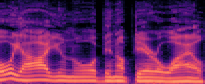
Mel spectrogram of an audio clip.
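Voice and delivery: Canadian way of talking, put on. Host answers whether he has ever lived in Wisconsin, in a Canadian accent. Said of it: "I don't know what accent that was. Canadian, I think".

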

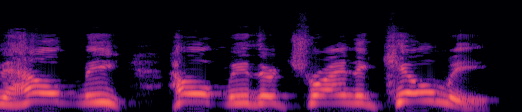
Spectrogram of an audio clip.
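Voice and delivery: desperate, frantic, half-yelled pleading. Retelling how a man held down on the ground at gunpoint called out, imitating a man screaming. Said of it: "And he's screaming".

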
